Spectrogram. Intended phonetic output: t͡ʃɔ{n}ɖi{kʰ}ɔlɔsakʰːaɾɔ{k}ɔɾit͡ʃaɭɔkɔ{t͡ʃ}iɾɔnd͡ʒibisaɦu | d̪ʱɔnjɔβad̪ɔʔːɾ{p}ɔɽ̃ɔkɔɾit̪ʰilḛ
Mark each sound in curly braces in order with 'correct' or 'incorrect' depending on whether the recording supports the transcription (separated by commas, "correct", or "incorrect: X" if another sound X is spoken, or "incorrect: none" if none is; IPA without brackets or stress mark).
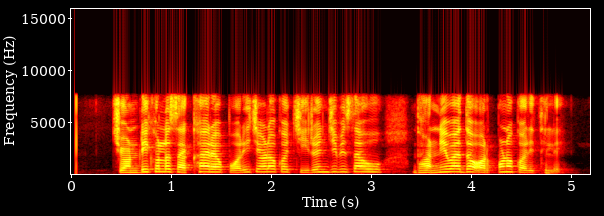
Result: incorrect: ɳ, correct, incorrect: p, correct, correct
